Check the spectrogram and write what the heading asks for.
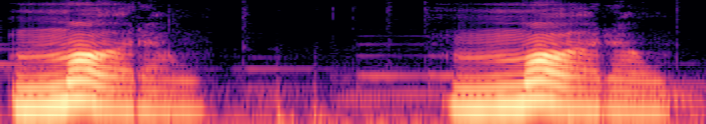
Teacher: And you finish with your lips closed. But we're not stressing the rão sound. We're stressing the mo before.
